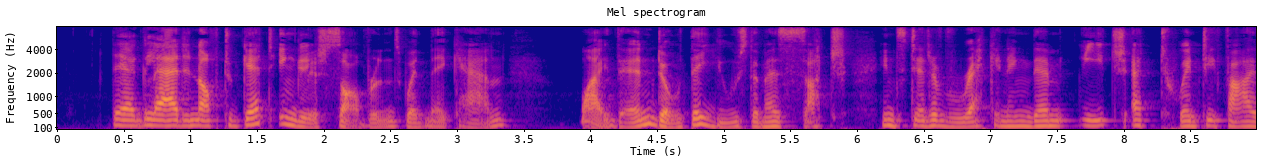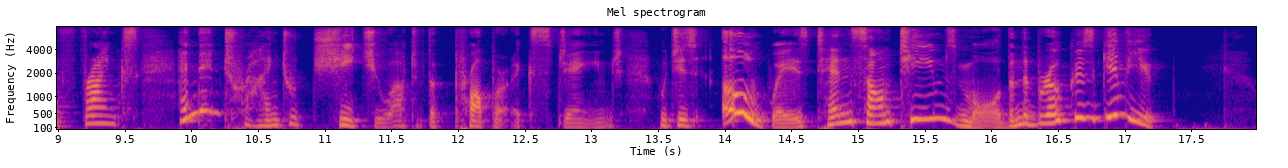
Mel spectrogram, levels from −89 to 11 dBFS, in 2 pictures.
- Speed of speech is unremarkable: Yes, average, 165 wpm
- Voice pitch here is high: No, medium, 155 Hz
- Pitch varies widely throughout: Yes, wide, 6.3 semitones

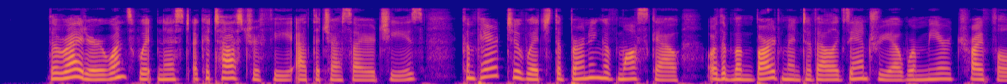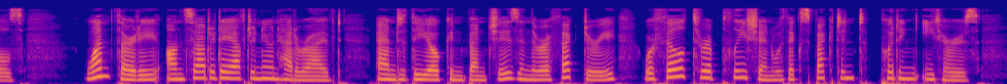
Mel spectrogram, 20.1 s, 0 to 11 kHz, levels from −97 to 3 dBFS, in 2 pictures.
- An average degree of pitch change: Yes, average, 4.4 semitones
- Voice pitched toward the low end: No, high, 200 Hz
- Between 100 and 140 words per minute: Yes, slow, 135 wpm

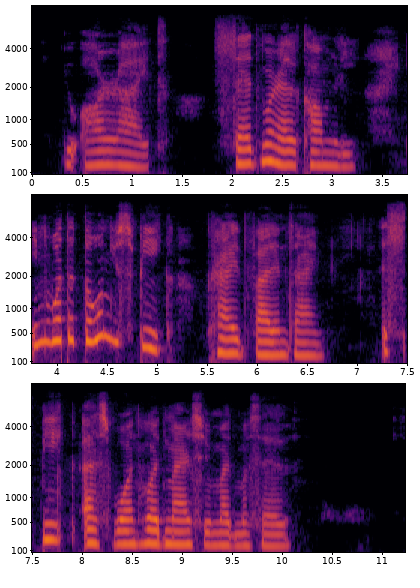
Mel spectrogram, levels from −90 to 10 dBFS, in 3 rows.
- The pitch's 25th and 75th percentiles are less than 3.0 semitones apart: No, average, 4.0 semitones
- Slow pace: Yes, slow, 120 wpm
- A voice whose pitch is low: No, high, 190 Hz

